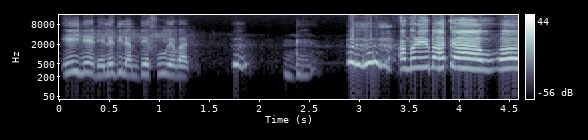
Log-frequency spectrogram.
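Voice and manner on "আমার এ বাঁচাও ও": high, loud cartoon scream for help; cry for help. Character attacked by the others, high screaming for help. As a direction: scream for rescue in a squeaky voice.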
